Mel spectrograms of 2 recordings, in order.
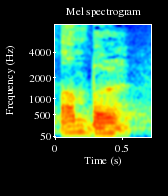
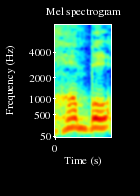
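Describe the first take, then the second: First: The word starts without an h sound. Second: The word starts with an audible h sound.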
